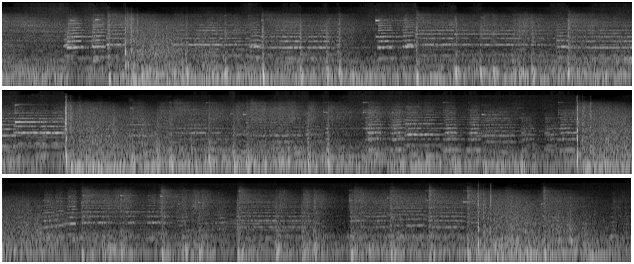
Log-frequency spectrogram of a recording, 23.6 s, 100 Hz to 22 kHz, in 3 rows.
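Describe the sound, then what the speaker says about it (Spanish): A 13-cannon salute booms at the National Palace during a Dominican state honors ceremony, heavy reports sounding amid loud continuous band music. "Ya están recibiendo la guardia y los 13 cañonazos en su condición de héroe nacional"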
